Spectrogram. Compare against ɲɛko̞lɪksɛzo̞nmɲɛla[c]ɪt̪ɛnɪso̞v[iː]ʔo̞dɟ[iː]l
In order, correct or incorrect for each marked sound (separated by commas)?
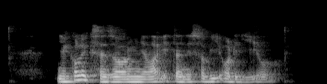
incorrect, correct, correct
